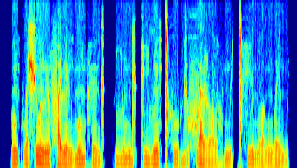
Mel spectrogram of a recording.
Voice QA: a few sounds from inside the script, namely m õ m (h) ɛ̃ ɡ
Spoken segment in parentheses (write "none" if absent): h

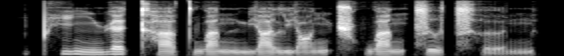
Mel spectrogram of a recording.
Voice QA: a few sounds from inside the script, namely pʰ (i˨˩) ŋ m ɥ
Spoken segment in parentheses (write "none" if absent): i˥˧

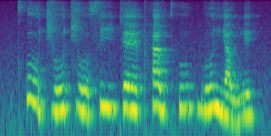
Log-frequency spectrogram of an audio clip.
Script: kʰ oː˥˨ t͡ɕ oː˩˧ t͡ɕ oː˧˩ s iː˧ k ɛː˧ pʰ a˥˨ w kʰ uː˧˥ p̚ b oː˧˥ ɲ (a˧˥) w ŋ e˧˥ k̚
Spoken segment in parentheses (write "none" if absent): a˧˩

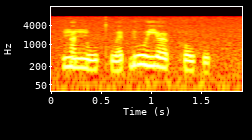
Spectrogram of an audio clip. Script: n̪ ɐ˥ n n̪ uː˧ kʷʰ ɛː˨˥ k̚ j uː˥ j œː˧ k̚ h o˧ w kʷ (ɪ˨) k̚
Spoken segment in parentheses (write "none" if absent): ɪ˨˥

